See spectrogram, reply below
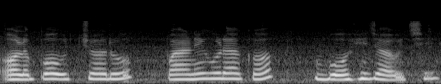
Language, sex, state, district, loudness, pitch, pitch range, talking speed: Odia, female, Odisha, Sambalpur, -14 LUFS, 250 Hz, 230-260 Hz, 95 wpm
